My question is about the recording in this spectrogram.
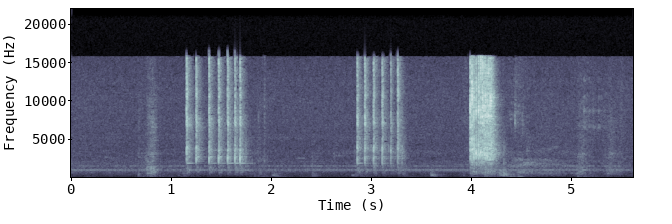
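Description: PEX clamp tool ratcheting as it crimps a clamp onto PEX tubing: a quick run of rapid clicks, a second shorter run, then a louder short snap about four seconds in.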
